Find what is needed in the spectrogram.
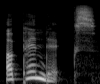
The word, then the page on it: appendix: əpéndiks; アッペンディクス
